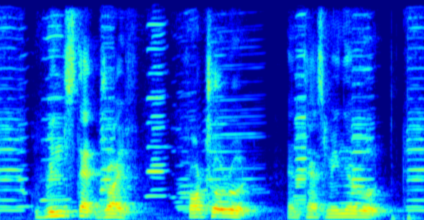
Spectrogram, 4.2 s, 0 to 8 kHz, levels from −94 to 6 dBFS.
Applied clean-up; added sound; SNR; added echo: none; Harmonica; 13 dB; none.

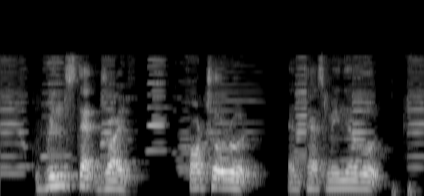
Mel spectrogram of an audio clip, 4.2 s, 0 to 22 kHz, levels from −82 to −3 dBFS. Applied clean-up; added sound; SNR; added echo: classical method Wiener filter.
